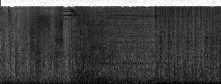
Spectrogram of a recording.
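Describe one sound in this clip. A large blast booms and roars.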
